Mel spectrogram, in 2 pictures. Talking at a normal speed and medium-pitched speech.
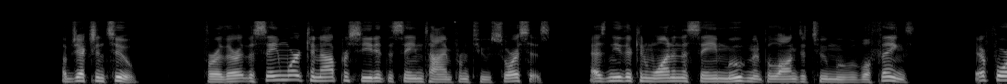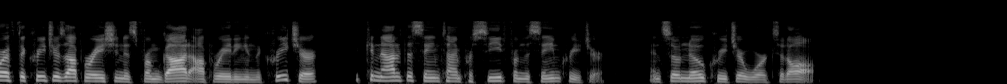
Yes: average, 170 wpm; medium, 145 Hz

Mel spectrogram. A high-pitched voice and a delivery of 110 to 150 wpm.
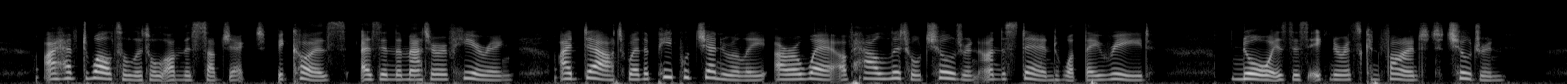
Yes: high, 225 Hz; average, 140 wpm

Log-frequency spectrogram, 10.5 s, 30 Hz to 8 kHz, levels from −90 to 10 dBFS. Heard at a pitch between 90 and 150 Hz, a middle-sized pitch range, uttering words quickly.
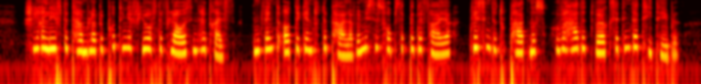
No: very high, 300 Hz; average, 4.1 semitones; fast, 235 wpm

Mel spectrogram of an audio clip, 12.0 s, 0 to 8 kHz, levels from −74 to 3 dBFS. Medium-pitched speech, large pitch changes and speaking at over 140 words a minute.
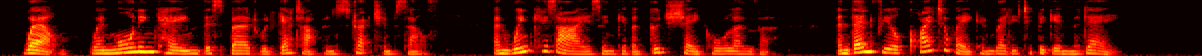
Yes: medium, 155 Hz; wide, 5.7 semitones; average, 170 wpm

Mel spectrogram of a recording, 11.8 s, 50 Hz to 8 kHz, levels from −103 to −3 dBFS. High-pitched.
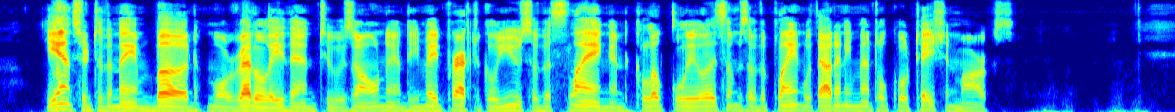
No: low, 105 Hz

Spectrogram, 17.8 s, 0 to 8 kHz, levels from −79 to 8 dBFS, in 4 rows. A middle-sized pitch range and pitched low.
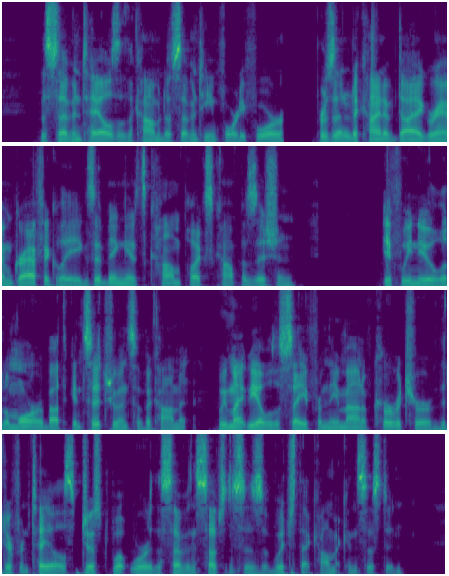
Yes: average, 3.5 semitones; very low, 90 Hz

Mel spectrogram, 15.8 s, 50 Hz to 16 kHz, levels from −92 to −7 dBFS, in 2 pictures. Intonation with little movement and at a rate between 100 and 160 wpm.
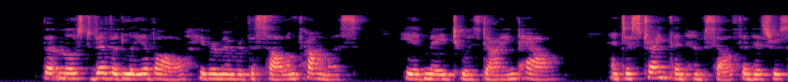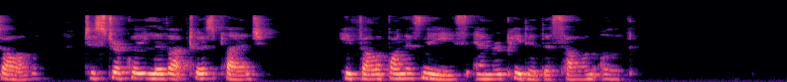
Yes: narrow, 2.1 semitones; average, 155 wpm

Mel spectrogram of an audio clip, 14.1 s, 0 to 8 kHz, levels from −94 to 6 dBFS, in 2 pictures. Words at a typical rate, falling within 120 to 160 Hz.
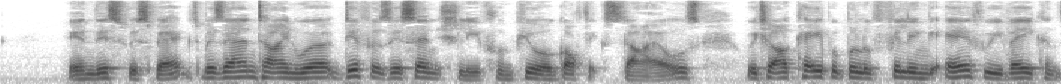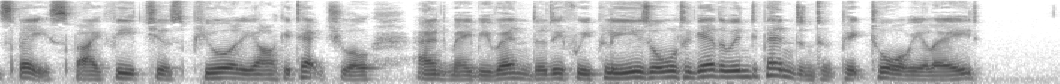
Yes: average, 150 wpm; medium, 140 Hz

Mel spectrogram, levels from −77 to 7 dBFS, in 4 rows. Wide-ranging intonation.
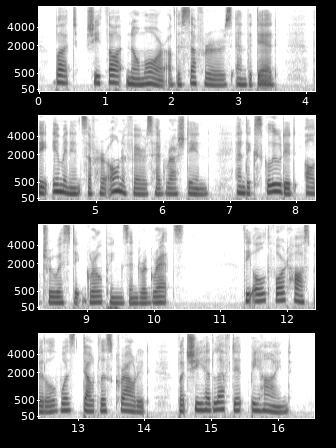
No: average, 3.9 semitones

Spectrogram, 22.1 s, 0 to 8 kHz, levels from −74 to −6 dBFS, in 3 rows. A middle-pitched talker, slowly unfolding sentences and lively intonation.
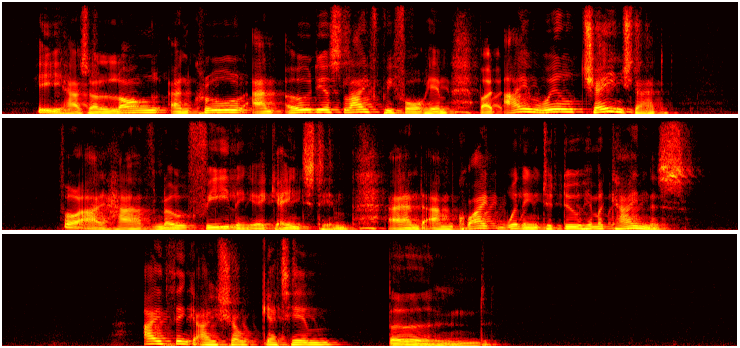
No: low, 120 Hz; slow, 105 wpm; wide, 7.9 semitones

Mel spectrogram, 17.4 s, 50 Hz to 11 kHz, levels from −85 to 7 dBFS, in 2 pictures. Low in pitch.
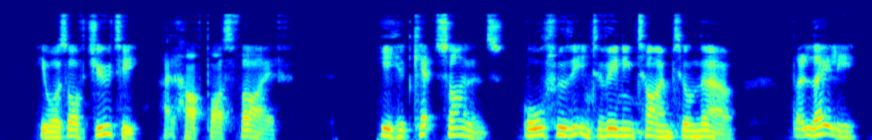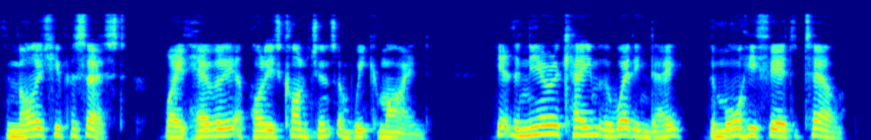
No: medium, 145 Hz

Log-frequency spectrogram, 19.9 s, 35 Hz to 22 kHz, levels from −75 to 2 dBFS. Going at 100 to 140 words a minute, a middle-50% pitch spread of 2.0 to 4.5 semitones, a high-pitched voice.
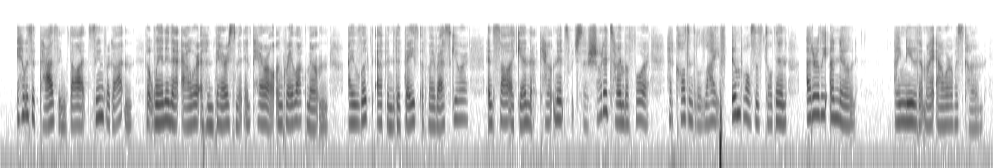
No: average, 165 wpm; average, 3.0 semitones; high, 200 Hz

